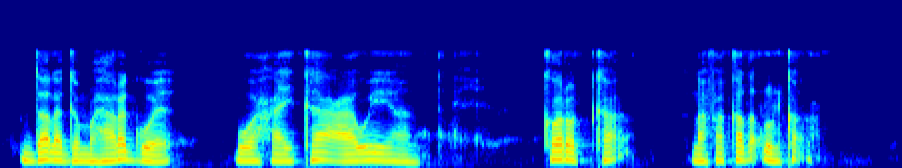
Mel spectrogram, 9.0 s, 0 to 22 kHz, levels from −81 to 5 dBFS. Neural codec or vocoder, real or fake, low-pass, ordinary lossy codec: codec, 16 kHz, 2 kbps, FunCodec, trained on LibriTTS, 25 frames a second; fake; 7.2 kHz; none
